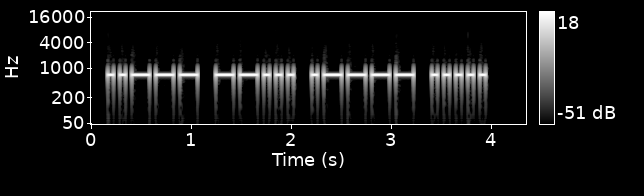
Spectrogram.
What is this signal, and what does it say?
Morse code, heard as a keyed tone, about 21 wpm, 700 Hz. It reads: 2715
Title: Four Letter-Number Combinations - 20wpm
